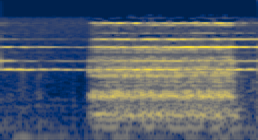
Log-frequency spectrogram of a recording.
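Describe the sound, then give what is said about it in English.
A telephone bell rings in one loud, sustained burst lasting about a second, following a quiet stretch of hiss; a second ring starts just as the sound cuts off. “there's a phone call to suggest that your hunch might be right.”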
